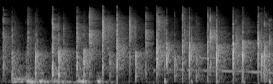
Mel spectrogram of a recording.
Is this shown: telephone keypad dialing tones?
no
